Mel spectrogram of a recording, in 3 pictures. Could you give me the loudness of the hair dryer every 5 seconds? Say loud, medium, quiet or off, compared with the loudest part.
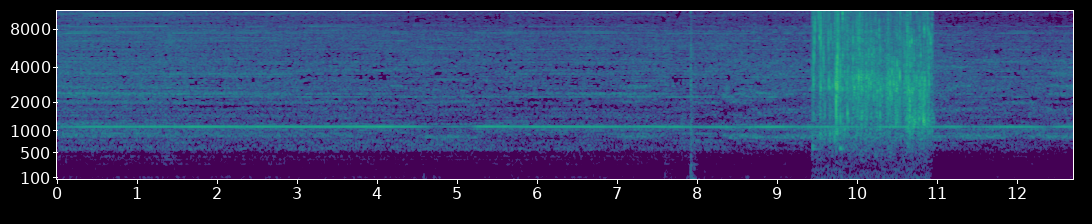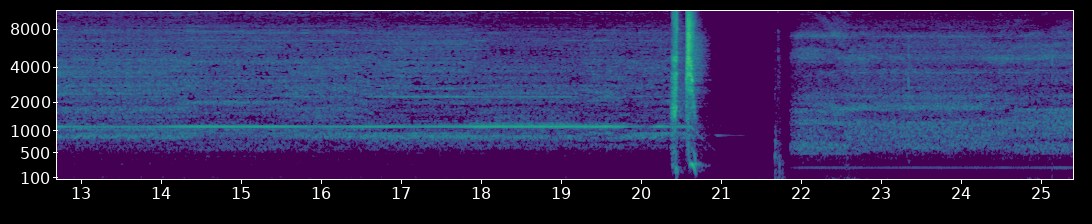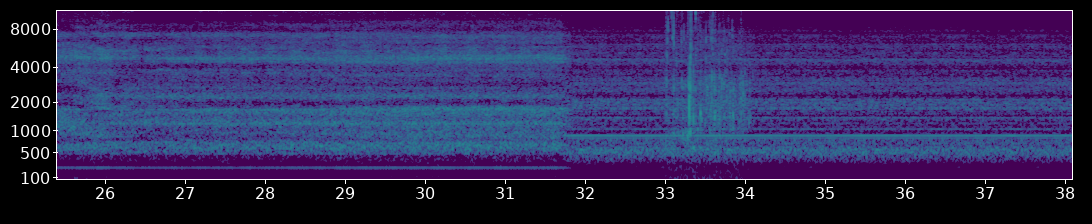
loud, loud, loud, loud, medium, medium, medium, medium.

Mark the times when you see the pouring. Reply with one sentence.
The pouring can be heard from 9.4 to 11.0 s and from 33.0 to 34.1 s.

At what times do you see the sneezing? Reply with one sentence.
The sneezing can be heard from 20.4 to 20.8 s.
